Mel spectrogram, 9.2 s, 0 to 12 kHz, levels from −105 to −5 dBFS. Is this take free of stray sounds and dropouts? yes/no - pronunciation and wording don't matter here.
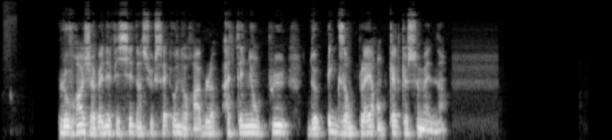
yes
